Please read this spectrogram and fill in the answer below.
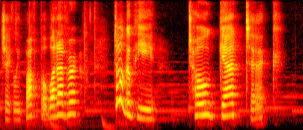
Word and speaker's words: Togetic: Togetic because it's gigantic.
